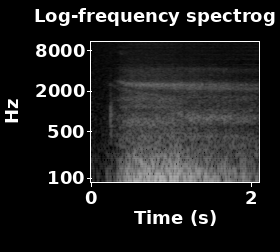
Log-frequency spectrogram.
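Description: A man's long exhale into a headset microphone, the breath blowing on the mic and lasting about two seconds.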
